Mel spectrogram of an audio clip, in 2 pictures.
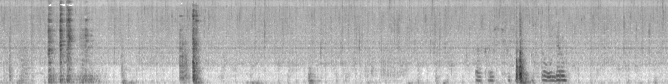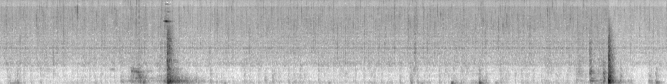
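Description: Dishes and kitchen items clatter and knock.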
